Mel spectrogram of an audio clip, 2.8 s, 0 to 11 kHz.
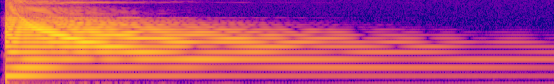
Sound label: Sitar; Club-50 - Foundations Roland; Dano Sitar; Dano Sitar1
